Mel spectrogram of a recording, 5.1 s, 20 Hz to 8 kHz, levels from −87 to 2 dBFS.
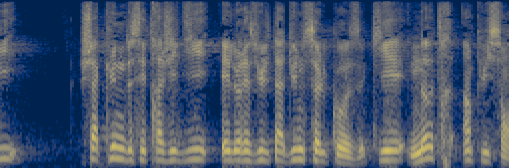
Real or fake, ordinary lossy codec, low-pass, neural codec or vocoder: real; none; none; none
